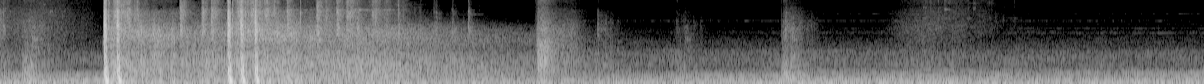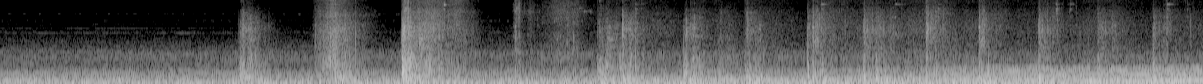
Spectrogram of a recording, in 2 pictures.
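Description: SMG fire in the survival shooter Once Human, opening with a loud burst and then scattered short shots and bursts over a low steady rumble, without talk.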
